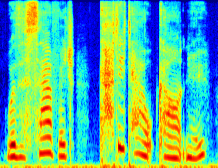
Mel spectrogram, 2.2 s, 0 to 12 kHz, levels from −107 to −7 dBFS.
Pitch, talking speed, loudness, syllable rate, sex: 265 Hz, 220 wpm, -18 LUFS, 6.0 syllables/s, female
